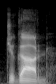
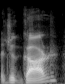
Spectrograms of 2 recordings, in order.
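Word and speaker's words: जुगाड़: chat is like this, jugad. But But is it pronounced? Is it pronounced with an R sound, jugar, or is it jugad? Jugad, D sound. Jugad. No R sound.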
